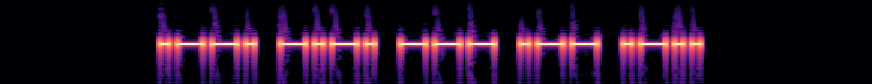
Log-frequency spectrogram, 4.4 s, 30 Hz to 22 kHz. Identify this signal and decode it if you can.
Morse code, heard as a keyed tone, about 28 wpm, 700 Hz. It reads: PCOWL
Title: Code Groups - 5 Letters - 28wpm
